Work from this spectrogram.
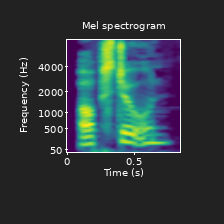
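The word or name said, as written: opståen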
